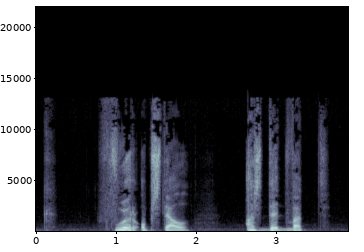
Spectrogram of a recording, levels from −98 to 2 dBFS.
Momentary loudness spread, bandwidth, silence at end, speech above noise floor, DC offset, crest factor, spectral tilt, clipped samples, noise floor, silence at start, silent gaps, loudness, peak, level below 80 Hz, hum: 14 LU; 13 kHz; 0.3 s; 46 dB; under 0.1%; 20 dB; -5 dB/octave; under 0.1%; -67 dBFS; 0.9 s; none; -22 LUFS; -4 dBFS; -62 dBFS; none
